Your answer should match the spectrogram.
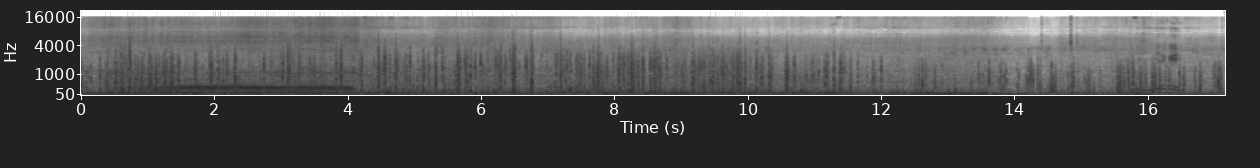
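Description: Motorcycle on the move: its engine running under wind buffeting the microphone, with a held tone lasting about three seconds near the start.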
